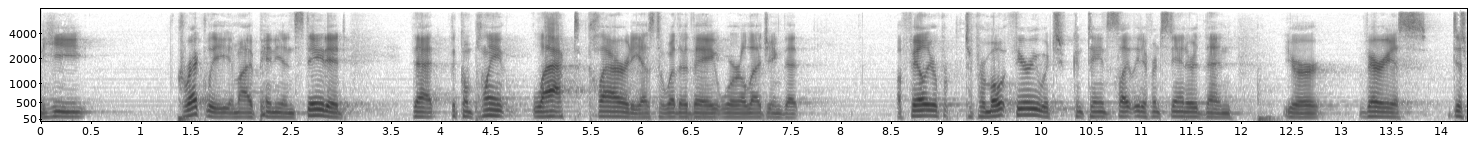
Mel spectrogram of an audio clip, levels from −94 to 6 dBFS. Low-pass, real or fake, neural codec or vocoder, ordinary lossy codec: 7.2 kHz; real; none; AAC, 48 kbps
